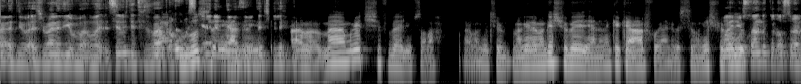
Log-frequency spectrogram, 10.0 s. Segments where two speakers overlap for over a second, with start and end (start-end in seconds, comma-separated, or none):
1.9-3.7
